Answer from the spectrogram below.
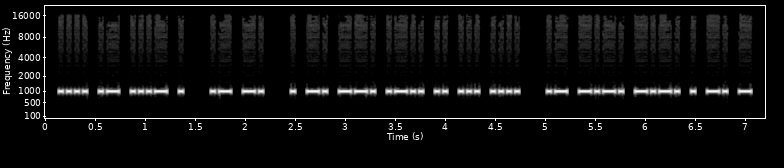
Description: Morse code, heard as a keyed tone, about 30 wpm, 1000 Hz. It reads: HAVE AN ENGLISH ACCENT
